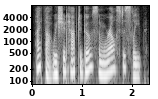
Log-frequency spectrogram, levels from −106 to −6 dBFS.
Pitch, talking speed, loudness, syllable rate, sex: 170 Hz, 280 wpm, -15 LUFS, 7.0 syllables/s, female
